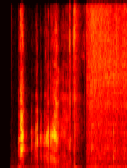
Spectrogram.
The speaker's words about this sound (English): hear that? That's the Spam brand singing you a love song. Spam. Sizzle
